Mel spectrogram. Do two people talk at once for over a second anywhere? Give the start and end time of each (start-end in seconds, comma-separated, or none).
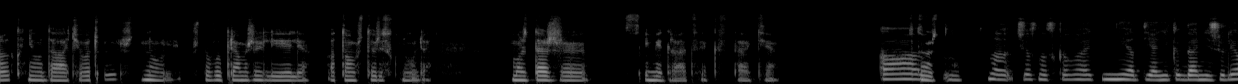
none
